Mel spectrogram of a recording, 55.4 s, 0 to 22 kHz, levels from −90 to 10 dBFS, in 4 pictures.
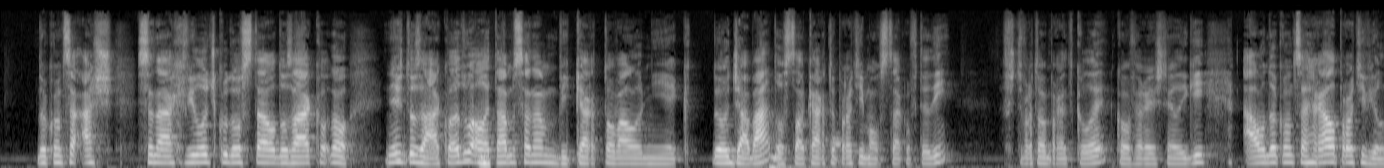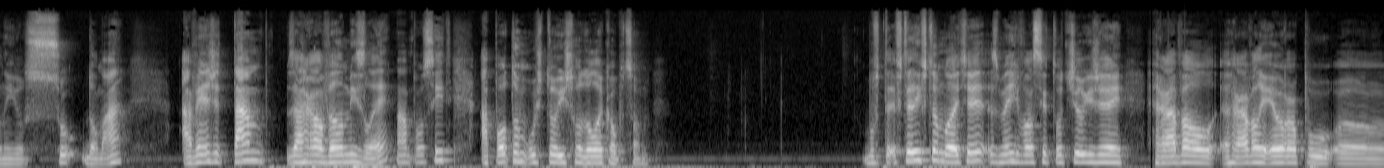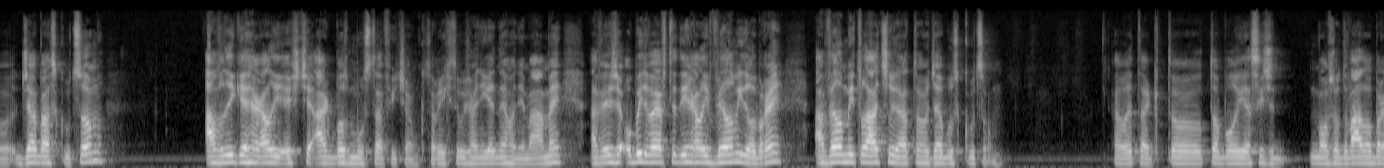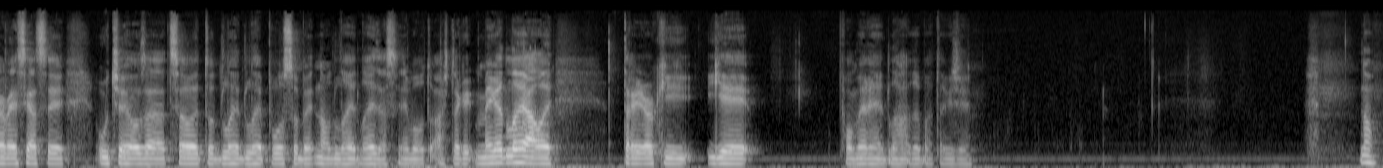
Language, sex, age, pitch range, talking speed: Slovak, male, 20-39, 135-175 Hz, 145 wpm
